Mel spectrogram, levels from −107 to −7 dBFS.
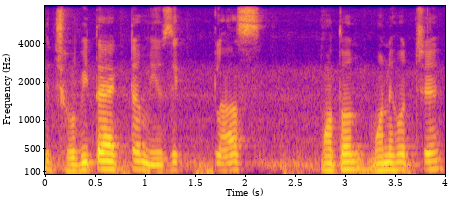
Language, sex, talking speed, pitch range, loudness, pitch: Bengali, male, 105 wpm, 120-140 Hz, -17 LUFS, 130 Hz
